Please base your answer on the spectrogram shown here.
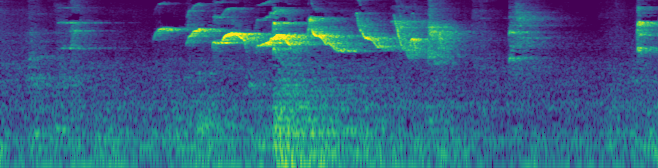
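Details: A young rufous-collared sparrow (Zonotrichia capensis), three months old, sings a rambling run of high, thin whistled and chirped notes.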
